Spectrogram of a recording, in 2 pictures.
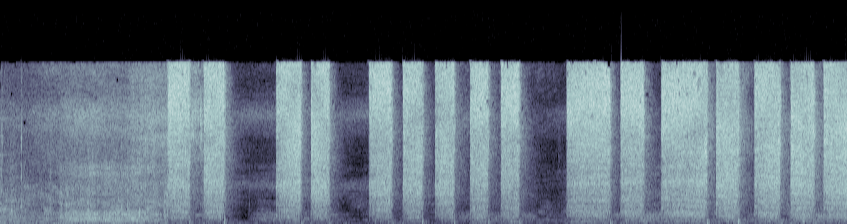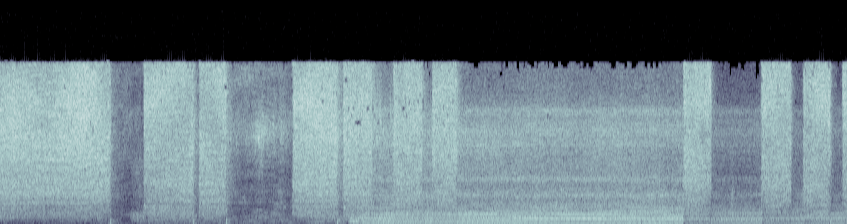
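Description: Paint spray gun hissing in many short bursts as its trigger is pulled and released, spraying a motorcycle engine's generator cover. About fifteen seconds in, a louder steady hum joins the hiss and runs for several seconds.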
